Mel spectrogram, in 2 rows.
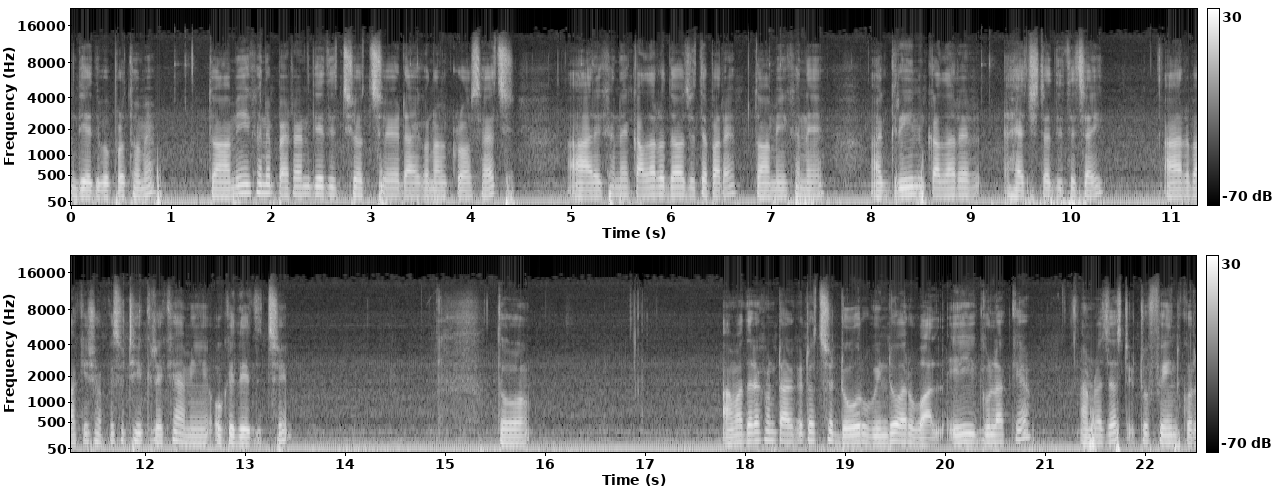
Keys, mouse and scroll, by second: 0.9 click, 3.3 click, 11.8 click.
